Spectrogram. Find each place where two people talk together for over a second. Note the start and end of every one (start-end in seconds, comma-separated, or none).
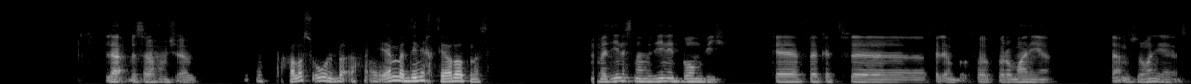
none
